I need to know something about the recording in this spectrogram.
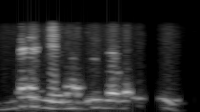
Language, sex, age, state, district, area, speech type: Assamese, male, 18-30, Assam, Majuli, urban, conversation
